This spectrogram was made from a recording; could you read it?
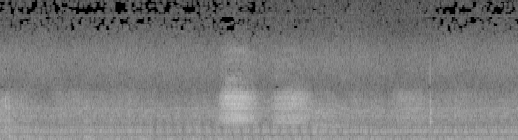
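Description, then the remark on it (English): An air conditioner runs with a steady, droning hum and a low rumble at constant loudness, with a couple of brief soft hissy swells partway through. “But now I got an air conditioner in here and I just sit down.”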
